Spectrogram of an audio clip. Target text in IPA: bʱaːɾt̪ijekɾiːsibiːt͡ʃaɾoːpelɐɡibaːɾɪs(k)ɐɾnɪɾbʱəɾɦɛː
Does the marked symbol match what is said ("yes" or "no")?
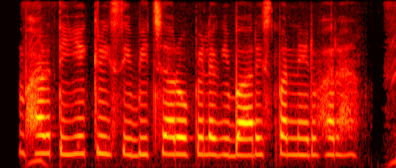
no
